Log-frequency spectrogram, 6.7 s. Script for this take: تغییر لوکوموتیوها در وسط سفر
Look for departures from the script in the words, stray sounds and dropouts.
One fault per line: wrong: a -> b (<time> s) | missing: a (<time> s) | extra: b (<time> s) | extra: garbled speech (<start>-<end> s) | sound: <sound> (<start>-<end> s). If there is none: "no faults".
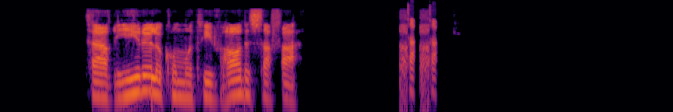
missing: در وسط (2.4 s)
sound: laugh (4.0-4.4 s)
